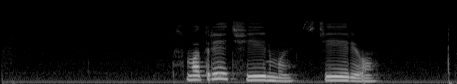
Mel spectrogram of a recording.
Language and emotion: Russian, sad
